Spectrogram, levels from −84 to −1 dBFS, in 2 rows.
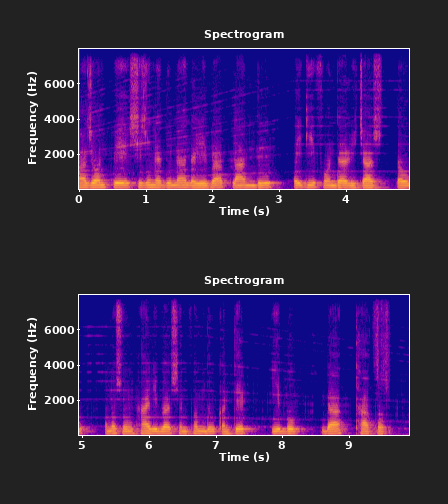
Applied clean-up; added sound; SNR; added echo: neural separator model SepFormer DNS4.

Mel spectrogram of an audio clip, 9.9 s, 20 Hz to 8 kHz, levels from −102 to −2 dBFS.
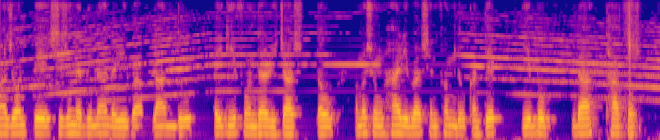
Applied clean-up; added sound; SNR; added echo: classical method spectral subtraction.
